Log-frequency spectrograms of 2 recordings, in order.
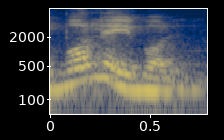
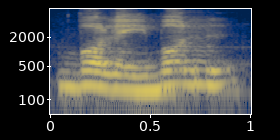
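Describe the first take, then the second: First: Voleibol said vo-LEI-bol; early stress. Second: Voleibol said volei-BOL; final stress. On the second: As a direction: stress the last syllable of voleibol. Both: Shown as a demonstration. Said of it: "También tenemos".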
